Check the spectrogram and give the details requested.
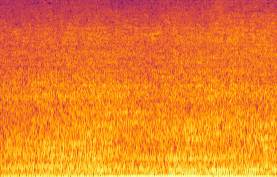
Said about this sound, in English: She gets in the car. The car drives away.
